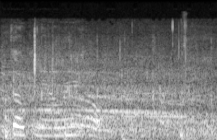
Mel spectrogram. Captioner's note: audience applauds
